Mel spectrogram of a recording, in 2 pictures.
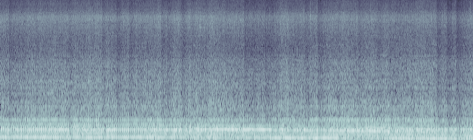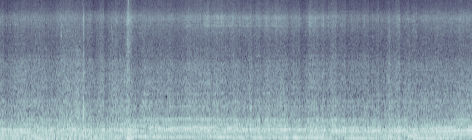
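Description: A Ford Pinto race car's engine heard from inside the cabin, running steadily at low speed with slight easings of the throttle. One sharp click about twelve seconds in.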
